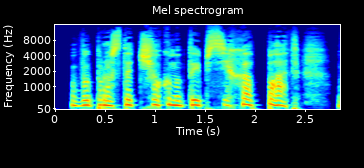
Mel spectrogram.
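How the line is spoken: Stunned breathless. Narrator (Russian): выдохнула я ошеломленно

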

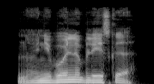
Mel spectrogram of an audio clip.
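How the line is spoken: Grumbled. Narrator (Russian): проворчал кто-то

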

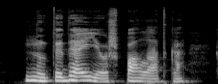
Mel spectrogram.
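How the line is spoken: Snorting chuckle. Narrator (Russian): хмыкнул Закери

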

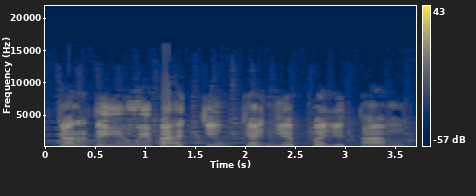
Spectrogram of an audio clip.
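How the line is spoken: Plain. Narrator (Russian): сказал он мне

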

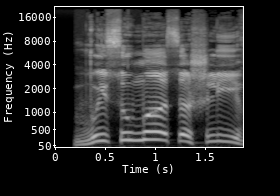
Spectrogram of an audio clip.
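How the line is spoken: Howling. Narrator (Russian): взвыл Жан

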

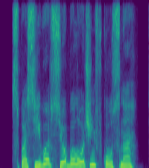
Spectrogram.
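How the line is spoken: Through gritted teeth, seething. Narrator (Russian): сквозь зубы процеживает Ян, хотя внутри все кипит

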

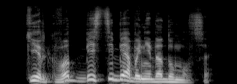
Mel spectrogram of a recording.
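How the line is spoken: Angry, sarcastic. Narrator (Russian): зло сказал Вильхар

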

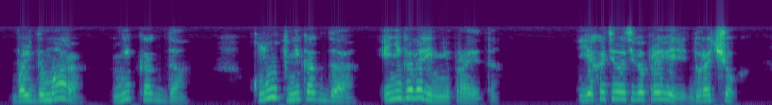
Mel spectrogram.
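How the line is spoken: Tender whisper. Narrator (Russian): ласково прошептала она

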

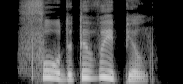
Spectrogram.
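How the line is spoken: Indignant. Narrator (Russian): Возмущенно кривится

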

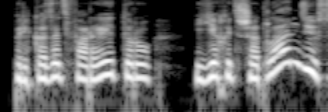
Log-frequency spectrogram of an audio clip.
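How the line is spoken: Asked. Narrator (Russian): спросила была я

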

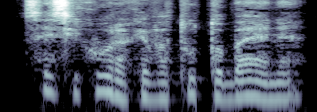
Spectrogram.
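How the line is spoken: Remorseful whisper. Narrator (Italian): sussurrò Joe, colma di rimorso

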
